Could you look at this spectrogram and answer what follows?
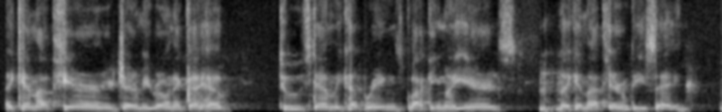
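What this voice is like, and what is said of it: French Canadian accent impression. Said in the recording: “my Patrick Waugh impression ... that was great French Canadian impression”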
